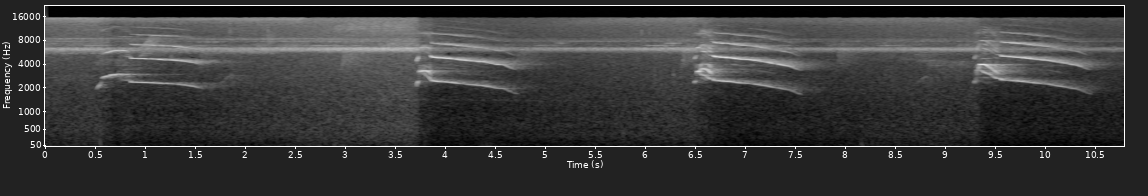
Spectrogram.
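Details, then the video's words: Harpy eagle giving four high, thin, wailing whistles that slide downward, about every three seconds, over a steady high-pitched insect drone. "Harpy Eagle Calls"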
